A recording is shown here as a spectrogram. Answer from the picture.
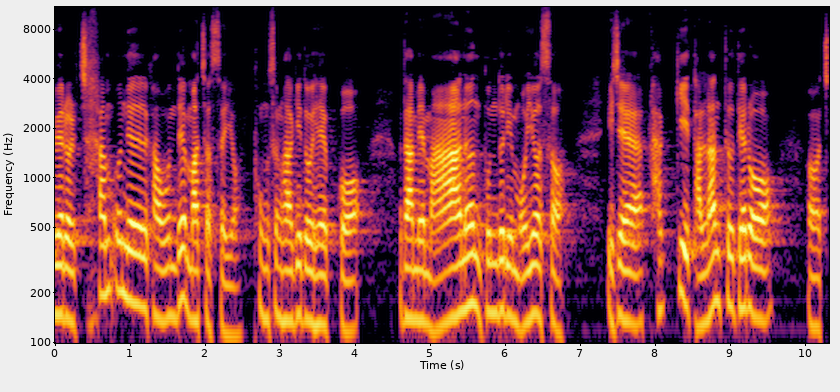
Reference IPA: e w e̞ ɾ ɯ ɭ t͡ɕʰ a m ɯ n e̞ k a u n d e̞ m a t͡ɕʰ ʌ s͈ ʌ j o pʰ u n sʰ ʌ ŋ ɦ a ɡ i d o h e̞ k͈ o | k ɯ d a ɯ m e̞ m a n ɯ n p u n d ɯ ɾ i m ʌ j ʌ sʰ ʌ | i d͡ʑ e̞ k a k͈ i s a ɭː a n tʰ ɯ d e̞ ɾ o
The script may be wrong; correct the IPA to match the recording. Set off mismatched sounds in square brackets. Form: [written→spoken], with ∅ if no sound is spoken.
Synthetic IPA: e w e̞ ɾ ɯ ɭ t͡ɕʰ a m ɯ n e̞ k a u n d e̞ m a t͡ɕʰ ʌ s͈ ʌ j o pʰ u [n→ŋ] sʰ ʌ ŋ ɦ a ɡ i d o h e̞ k͈ o | k ɯ d a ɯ m e̞ m a n ɯ n p u n d ɯ ɾ i m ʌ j ʌ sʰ ʌ | i d͡ʑ e̞ k a k͈ i [s→t] a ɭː a n tʰ ɯ d e̞ ɾ o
